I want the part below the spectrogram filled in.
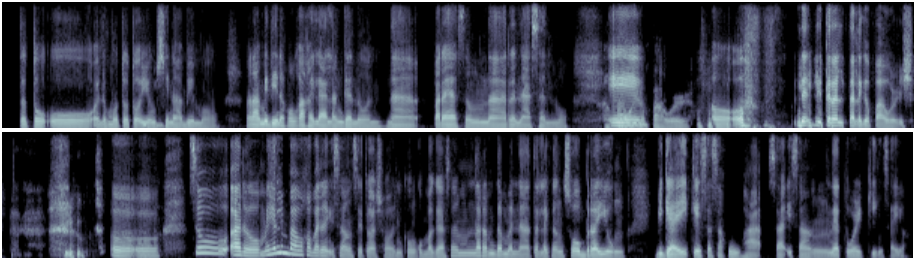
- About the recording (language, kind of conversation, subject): Filipino, podcast, Ano ang tamang balanse ng pagbibigay at pagtanggap sa pakikipag-ugnayan para sa iyo?
- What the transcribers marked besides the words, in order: laugh; tapping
